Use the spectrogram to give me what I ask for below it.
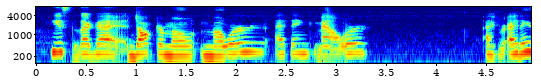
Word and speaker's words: Mauer: Mower, I think. Mauer. I think it's Dr. Mauer is how his name is pronounced.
